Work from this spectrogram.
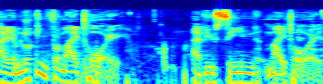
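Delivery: voice dropped low. Voicing a dog looking for its toy: James Earl Jones voice. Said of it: "this is James Earl Jones".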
